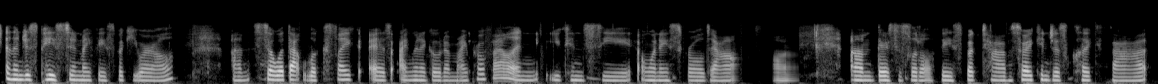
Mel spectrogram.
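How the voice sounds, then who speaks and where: A woman's voice: medium pitch, creaky, no echo. A young woman leading an online screen-share training, friendly, with many "um" fillers, heard over a web call. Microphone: computer mic on a video call. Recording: dull lo-fi web call audio.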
